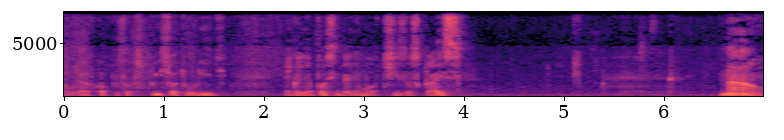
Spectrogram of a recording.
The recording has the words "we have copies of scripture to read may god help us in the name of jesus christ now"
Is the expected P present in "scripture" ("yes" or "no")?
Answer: no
